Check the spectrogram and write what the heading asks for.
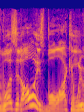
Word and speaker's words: Bullock: It was always Bullock. I was just letting people usually pronounce it how they want to pronounce it. I mean, if you're from the country, but I mean, my family is from the country, so the younger people in my family usually pronounce it Bullock.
